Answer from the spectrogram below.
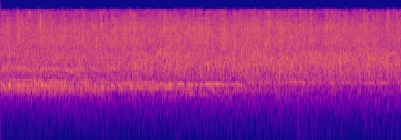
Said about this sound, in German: Wenn es so ist, machen wir eine kurze, kurze ruhige Stelle, dann weg nochmal einen Applaus einspielen.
